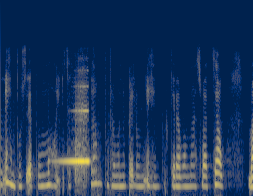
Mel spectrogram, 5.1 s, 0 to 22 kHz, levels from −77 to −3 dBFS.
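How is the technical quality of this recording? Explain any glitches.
Quality's fairly rough, with two problems: low-bitrate codec damage across the whole clip and a short feedback howl near the start.

Opus voice compression runs throughout. The speech is band-limited with nothing above about 8.8 kHz, and it sounds muffled, hoarse and a little robotic. That's SILK's linear-prediction coder spending very few bits on the excitation, which fits a rate around 10 kbps.

Loudspeaker feedback squeal hits from 1.01 to 1.82 s. A mic is hearing its own loudspeaker, and at 715 Hz the loop gain tops one, so that tone feeds itself. It swells over roughly half a second into a whistle sitting well above the speech.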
